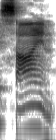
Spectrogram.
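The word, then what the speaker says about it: sign: आगे है साइन, साइन में जी साइलेंट है.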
